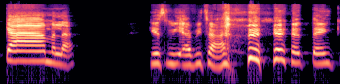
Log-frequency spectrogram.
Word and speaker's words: Kamala: Her name is Kamala.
